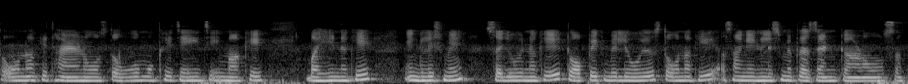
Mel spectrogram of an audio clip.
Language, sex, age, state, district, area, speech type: Sindhi, female, 45-60, Madhya Pradesh, Katni, urban, spontaneous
